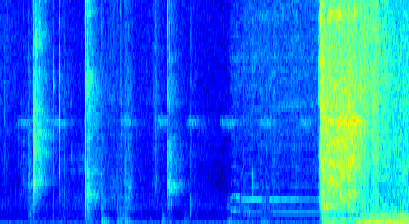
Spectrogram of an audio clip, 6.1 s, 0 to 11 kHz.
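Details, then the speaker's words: 2JZ-swapped Nissan 240SX: a few clicks, fires instantly and settles into a strong, even idle with deep exhaust; normal start. "Oh man! Listen to that exhaust."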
